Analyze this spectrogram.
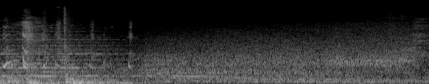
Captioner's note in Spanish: Ruido del vehículo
